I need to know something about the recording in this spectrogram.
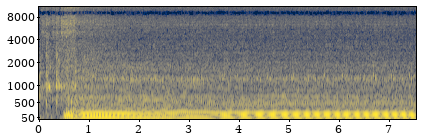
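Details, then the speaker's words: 1996-01 Hyundai 1.8/2.0 engine after a throttle body mod and reassembly: quick start, a brief rev flare, then a smooth even low idle with no lifter tick or misses; normal start and idle. "sounds good yes it does I would just let this uh bleed like I said if yours happens to tick or anything if you took a couple weeks or months like I have they may come down and you'll have that lifter tick but might be a little bit but I don't hear anything in there"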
